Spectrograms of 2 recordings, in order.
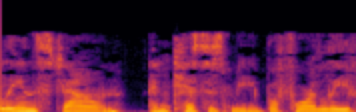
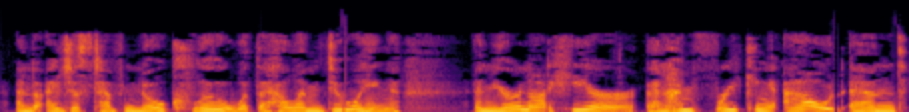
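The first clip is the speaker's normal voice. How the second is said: rambling panic; 5 semitones higher than usual. Acted. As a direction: spill it out faster and higher as she loses it. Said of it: "I just start rambling uncontrollably".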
